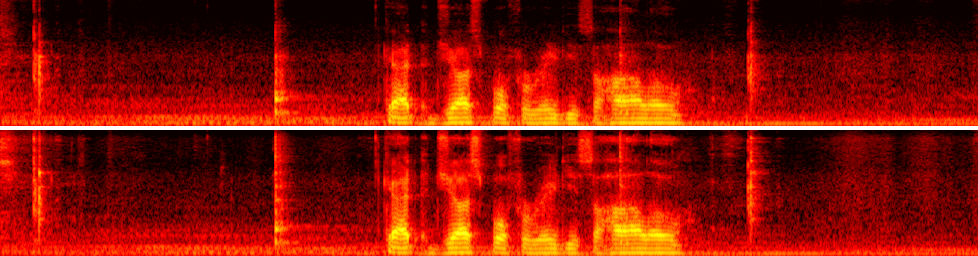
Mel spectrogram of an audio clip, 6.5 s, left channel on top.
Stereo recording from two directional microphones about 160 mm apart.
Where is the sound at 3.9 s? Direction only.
25° right (ahead or behind).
